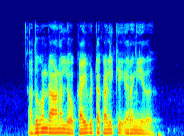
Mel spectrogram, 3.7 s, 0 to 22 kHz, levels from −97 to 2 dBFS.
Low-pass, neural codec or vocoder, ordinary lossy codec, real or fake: 10.8 kHz; none; Opus, 24 kbps; real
